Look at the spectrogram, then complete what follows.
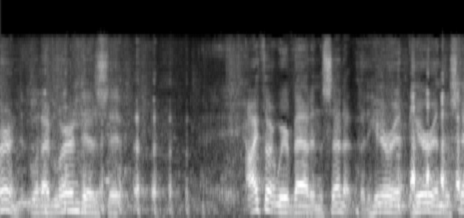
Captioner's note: laughter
